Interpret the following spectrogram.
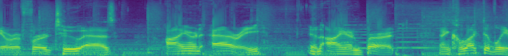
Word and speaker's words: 'Arry: burn Harry's name is actually Harry but the pronunciation of Arie implies it's being spoken in a British accent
